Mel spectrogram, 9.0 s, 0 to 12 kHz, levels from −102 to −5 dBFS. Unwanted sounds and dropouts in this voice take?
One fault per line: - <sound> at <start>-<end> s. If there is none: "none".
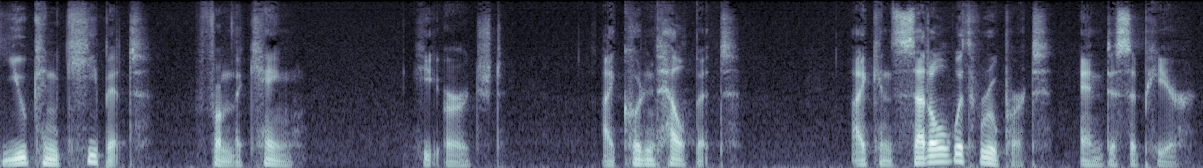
none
